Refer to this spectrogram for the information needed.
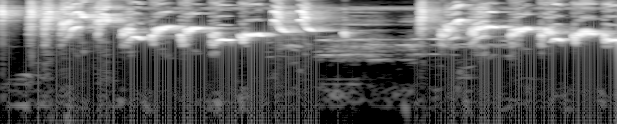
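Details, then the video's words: White-rumped shama of the blorok type singing energetically, used to stir up other birds: rapid strings of loud slurred whistles and sharp high chirps, a brief pause near the middle, then the fast varied phrases resume. "Murai Batu Blorok Gacor"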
